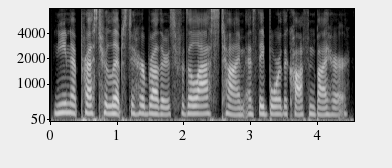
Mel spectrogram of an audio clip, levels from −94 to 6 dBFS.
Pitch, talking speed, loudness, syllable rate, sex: 200 Hz, 235 wpm, -19 LUFS, 5.0 syllables/s, female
